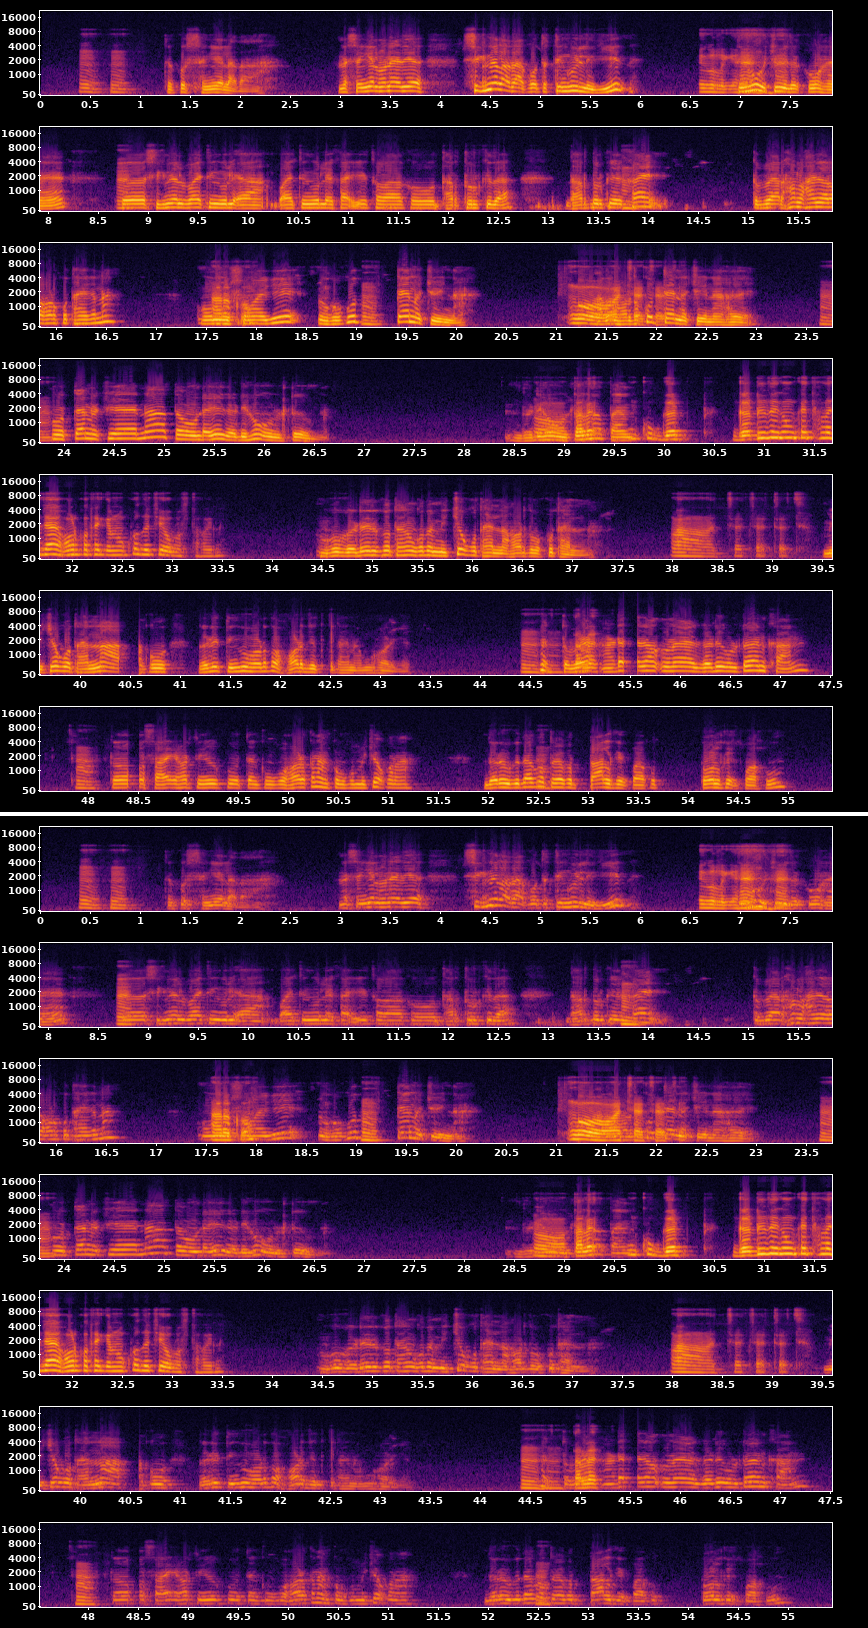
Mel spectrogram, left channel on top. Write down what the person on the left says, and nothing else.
ᱛᱮᱠᱚ ᱥᱮᱸᱜᱮᱞ ᱟᱫᱟ ᱥᱮᱸᱜᱮᱞ ᱢᱟᱱᱮ ᱤᱭᱟᱹ ᱥᱤᱜᱽᱱᱮᱞ ᱟᱫᱟ ᱠᱚ ᱛᱤᱸᱜᱩᱭ ᱞᱟᱹᱜᱤᱫ
ᱛᱤᱸᱜᱩ
ᱦᱚᱪᱚᱭ
ᱫᱟᱠᱚ ᱦᱮᱸ
ᱛᱚ ᱥᱤᱜᱽᱱᱮᱞ ᱵᱟᱭ ᱛᱤᱸᱜᱩ ᱞᱮᱫᱼᱟ ᱵᱟᱭ ᱛᱤᱸᱜᱩ ᱞᱮᱠᱷᱟᱱ ᱜᱮ ᱛᱷᱚᱲᱟ ᱠᱚ ᱫᱷᱟᱨᱛᱩᱨ ᱠᱮᱫᱟ ᱫᱷᱟᱨ ᱫᱷᱩᱨ ᱠᱮᱫ
ᱠᱷᱟᱡ ᱛᱚᱵᱮ ᱟᱨᱦᱚᱸ ᱞᱟᱦᱟ ᱧᱚᱜ ᱨᱮ ᱦᱚᱲ ᱠᱚ ᱛᱟᱦᱮᱸ ᱠᱟᱱᱟ ᱩᱱ
ᱥᱚᱢᱚᱭ ᱜᱮ ᱩᱱᱩᱠᱩ ᱠᱚ
ᱛᱮᱱ ᱚᱪᱚᱭᱮᱱᱟ
ᱟᱫᱚᱢ
ᱦᱚᱲ ᱫᱚᱠᱚ
ᱛᱮᱱᱪᱚᱭᱮᱱᱟ
ᱦᱮᱭ
ᱛᱮᱱ ᱚᱪᱚᱭᱮᱱᱟ ᱛᱚ ᱚᱸᱰᱮ ᱜᱮ ᱜᱟᱹᱰᱤ ᱦᱚᱸ ᱩᱞᱴᱟᱹᱣ ᱮᱱᱟ ᱜᱟᱹᱰᱤ
ᱦᱚᱸ ᱩᱞᱴᱟᱹᱣ
ᱮᱱᱟ ᱛᱟᱭᱚᱢ
ᱩᱱᱠᱩ ᱜᱟᱹᱰᱤ ᱨᱮᱠᱚ ᱛᱟᱦᱮᱸᱱ ᱩᱱᱠᱩ ᱫᱚ ᱢᱤᱪᱚᱜ ᱠᱚ ᱛᱟᱦᱮᱸ ᱞᱮᱱᱟ ᱦᱚᱲ ᱫᱚ ᱵᱟᱠᱚ ᱛᱟᱦᱮᱸ ᱞᱮᱱᱟ
ᱢᱤᱪᱟᱹᱣ ᱠᱚ ᱛᱟᱦᱮᱸ ᱞᱮᱱᱟ ᱟᱨ ᱩᱱᱠᱩ ᱜᱟᱹᱰᱤ ᱛᱤᱸᱜᱩ ᱦᱚᱲ ᱫᱚ ᱦᱚᱲ ᱡᱟᱹᱛ ᱠᱚ ᱛᱟᱦᱮᱱᱟ ᱟᱵᱚ ᱦᱚᱲ ᱡᱟᱹᱛ
ᱛᱚᱵᱮ
ᱚᱸᱰᱮ ᱚᱱᱮ ᱜᱟᱹᱰᱤ ᱩᱞᱴᱟᱹᱣᱮᱱ ᱠᱷᱟᱱ
ᱛᱚ ᱥᱟᱨᱮᱡ ᱦᱚᱲ ᱛᱤᱸᱜᱩ ᱠᱚᱛᱮ ᱩᱱᱠᱩ ᱠᱚ ᱦᱚᱲ ᱠᱟᱱᱟ ᱦᱟᱱᱠᱩ ᱠᱚᱩᱱᱠᱩ ᱢᱤᱪᱚᱜ ᱠᱟᱱᱟ ᱫᱟᱹᱲ ᱟᱹᱜᱩ ᱠᱮᱫᱟ
ᱠᱚ ᱛᱚᱵᱮ ᱠᱚ ᱛᱟᱞ ᱠᱮᱫ ᱠᱚᱣᱟ ᱠᱚ ᱛᱚᱞ ᱠᱮᱫ ᱠᱚᱣᱟ ᱠᱚ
